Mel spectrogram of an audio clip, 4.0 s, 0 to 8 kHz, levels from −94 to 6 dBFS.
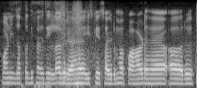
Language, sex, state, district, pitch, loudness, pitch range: Hindi, female, Haryana, Jhajjar, 165 Hz, -13 LUFS, 160-175 Hz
